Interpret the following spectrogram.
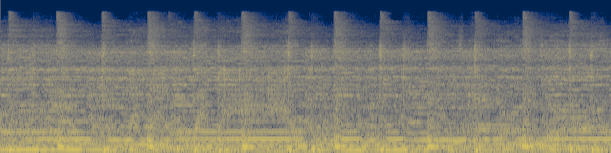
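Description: Live rock band playing loud: electric guitars, bass and drums, with a cymbal struck about twice a second.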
